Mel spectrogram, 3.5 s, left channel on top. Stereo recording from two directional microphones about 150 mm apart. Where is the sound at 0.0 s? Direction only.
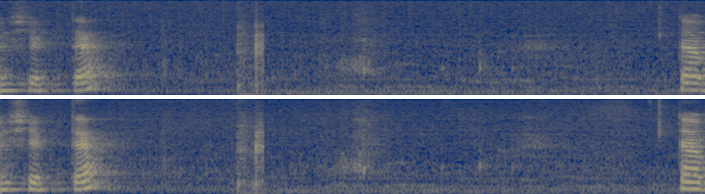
90° right.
